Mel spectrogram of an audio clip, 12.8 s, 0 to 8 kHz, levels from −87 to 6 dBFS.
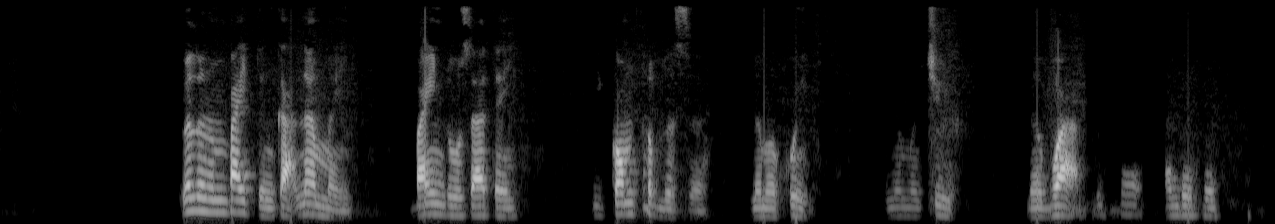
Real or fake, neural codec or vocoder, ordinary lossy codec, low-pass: real; none; MP3, 48 kbps; 7.2 kHz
